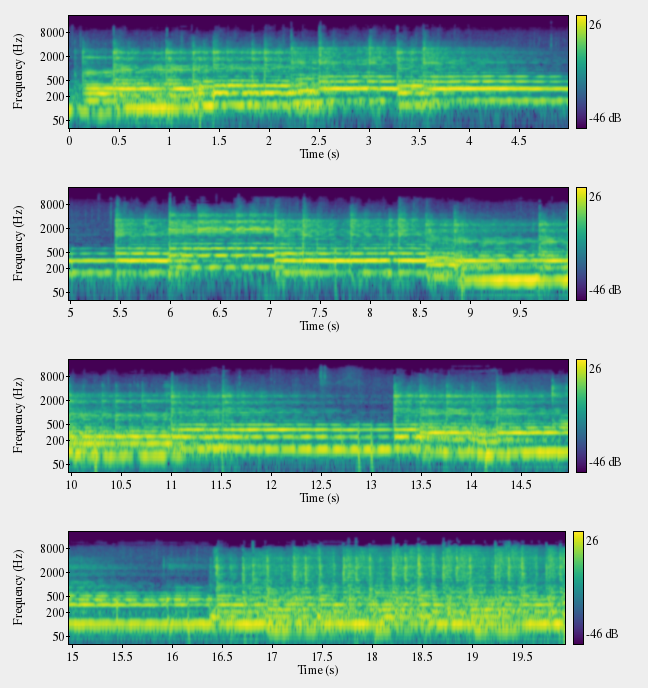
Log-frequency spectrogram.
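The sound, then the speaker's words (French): Instrumental rock music plays loud and steady, led by a tremolo electric guitar with a wobbling, pulsing tone, springy reverb and echo, over bass and drums, with no vocals. “La petite guitare trémolo, le petit réverb à ressort.”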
